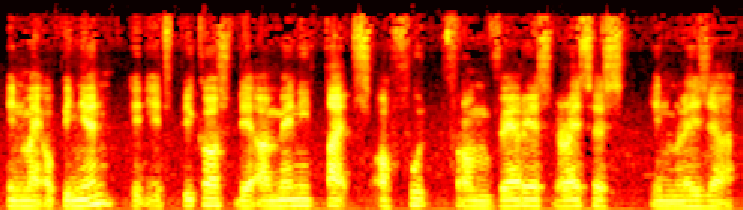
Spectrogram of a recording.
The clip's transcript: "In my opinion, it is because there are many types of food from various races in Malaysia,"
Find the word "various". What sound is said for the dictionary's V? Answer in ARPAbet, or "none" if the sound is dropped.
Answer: V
